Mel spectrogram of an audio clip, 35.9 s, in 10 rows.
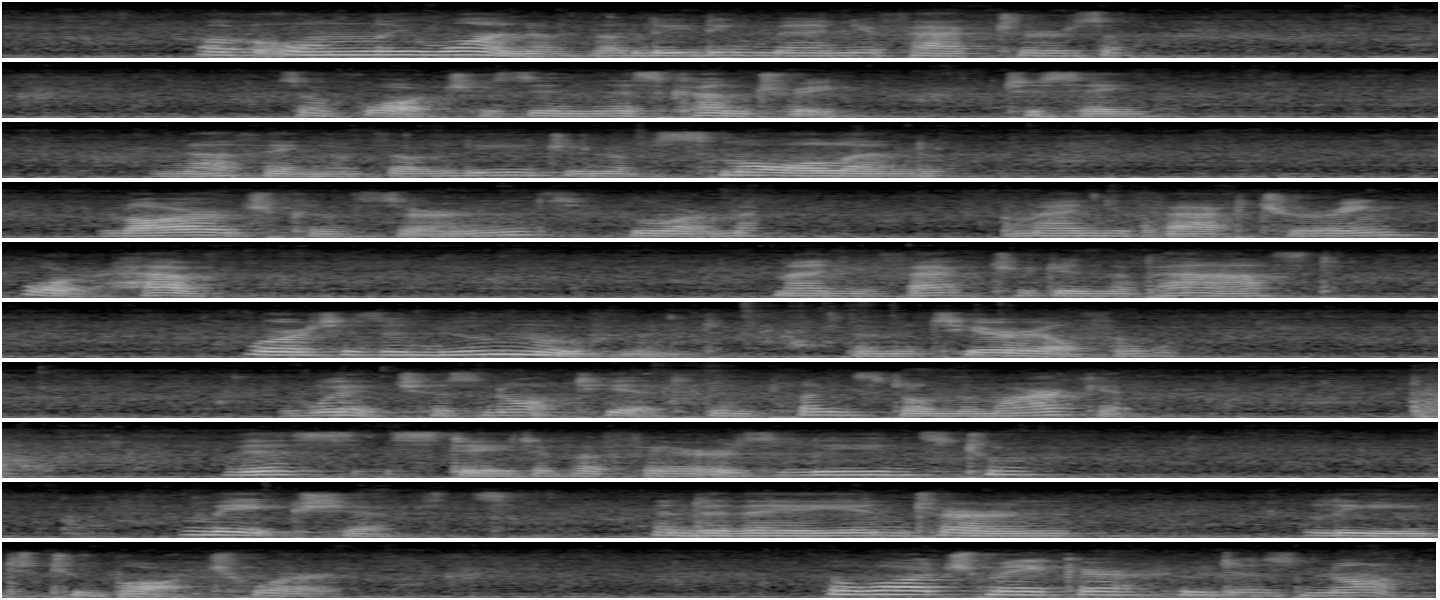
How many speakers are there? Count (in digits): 1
